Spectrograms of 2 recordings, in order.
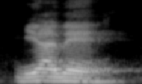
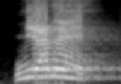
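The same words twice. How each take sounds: First: It is said gently and softly. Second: It is said bluntly and harshly. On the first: The speaker calls it right. "좀 부드럽게 하세요" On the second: The speaker calls it wrong. "하지 말고"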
